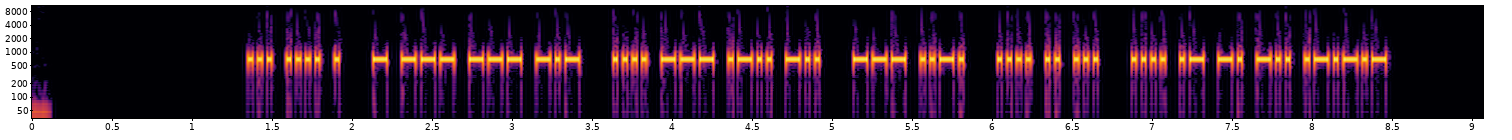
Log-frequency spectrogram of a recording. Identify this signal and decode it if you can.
Morse code, heard as a keyed tone, about 40 wpm, 700 Hz. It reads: SHE TOOK HOLD OF HIS HAND.
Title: Sentences from Top 1000 Words - Review Part 2 - 40wpm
